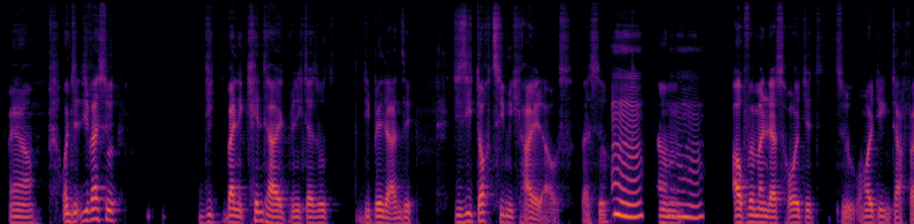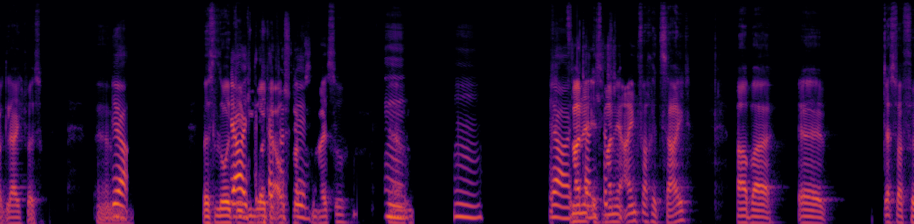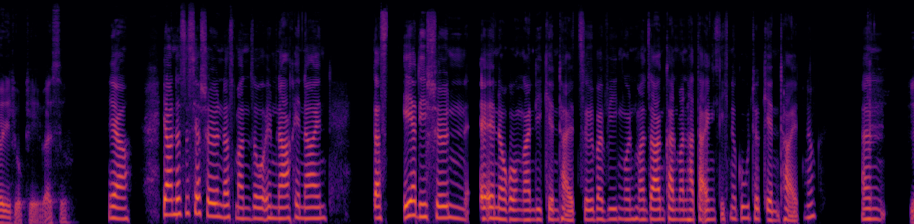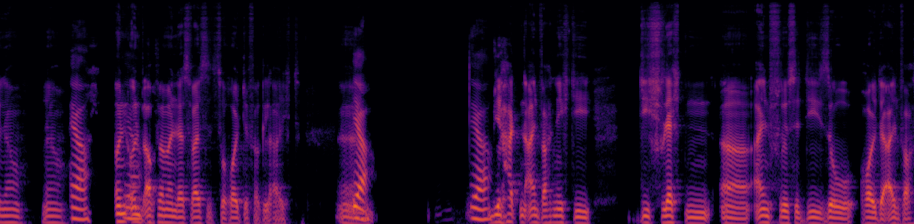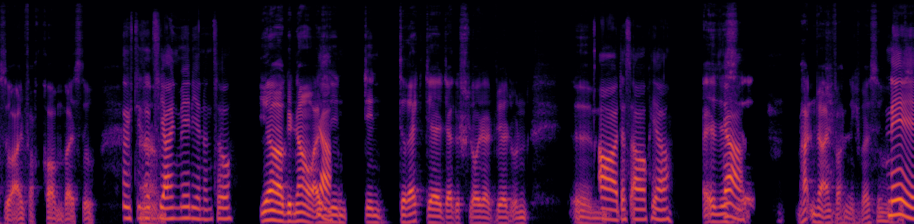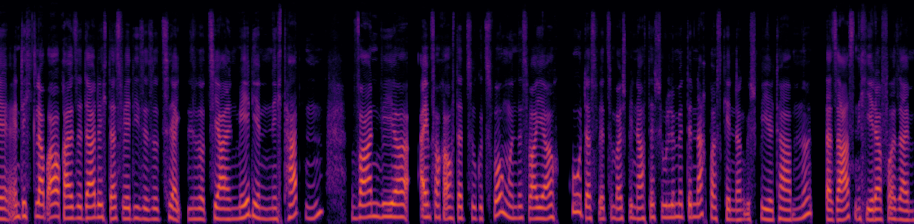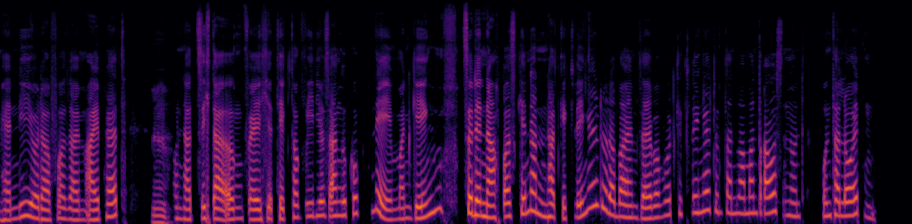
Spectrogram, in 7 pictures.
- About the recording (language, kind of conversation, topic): German, unstructured, Welche Rolle spielen Fotos in deinen Erinnerungen?
- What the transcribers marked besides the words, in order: other background noise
